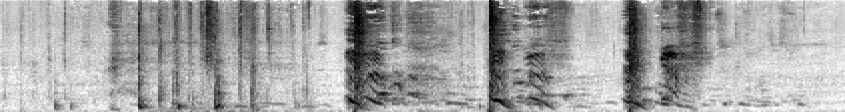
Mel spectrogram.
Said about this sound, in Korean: 갑자기 찬물 끼얹은 듯 조용해진 교실 안은 매질 소리와 신음을 참는 석대의 거친 숨소리로 가득했다. 나로서는 처음 보는 모진 매질이었다.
